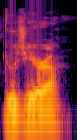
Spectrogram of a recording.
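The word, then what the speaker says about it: Gojira (ゴジラ): In Japanese, it's pronounced Gojira, which translates roughly to gorilla whale.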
